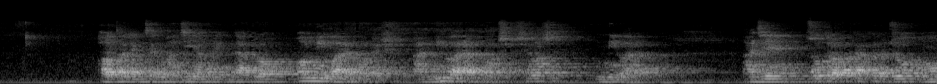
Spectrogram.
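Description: A middle-aged man speaks calmly and clearly through a headset microphone.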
